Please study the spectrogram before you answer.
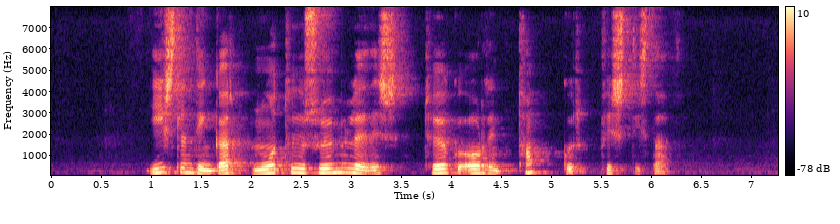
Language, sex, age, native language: Icelandic, female, 60-69, Icelandic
